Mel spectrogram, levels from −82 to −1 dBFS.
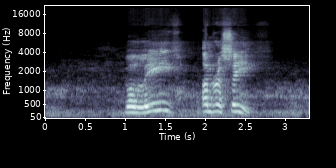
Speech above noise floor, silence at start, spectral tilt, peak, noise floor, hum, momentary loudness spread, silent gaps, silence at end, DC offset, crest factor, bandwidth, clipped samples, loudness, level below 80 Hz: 26 dB; 0 s; -3.5 dB/octave; 0 dBFS; -39 dBFS; none; 24 LU; none; 0 s; under 0.1%; 16 dB; 14.5 kHz; under 0.1%; -14 LUFS; -54 dBFS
